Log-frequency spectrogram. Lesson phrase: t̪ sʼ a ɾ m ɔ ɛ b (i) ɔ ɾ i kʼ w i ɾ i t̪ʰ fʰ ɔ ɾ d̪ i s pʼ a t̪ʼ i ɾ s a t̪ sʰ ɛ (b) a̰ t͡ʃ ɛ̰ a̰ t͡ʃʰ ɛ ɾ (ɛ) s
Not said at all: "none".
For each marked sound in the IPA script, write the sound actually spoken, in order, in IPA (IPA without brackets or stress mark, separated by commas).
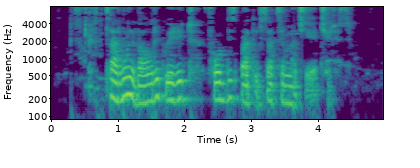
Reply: a, m, ɛ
